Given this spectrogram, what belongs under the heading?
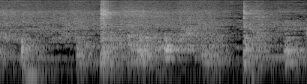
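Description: Tomato cooked down with cashews in a pan being stirred, a soft sizzle running underneath with a few sharp scrapes and clinks of the spoon against the pan.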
